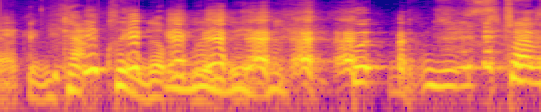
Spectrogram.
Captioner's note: laughs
